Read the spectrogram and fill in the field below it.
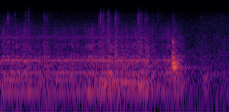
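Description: A sewing machine back stitching the binding onto a crochet blanket, a steady mechanical whirring run that ends with a brief louder clunk before quieting, close by and without talk.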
